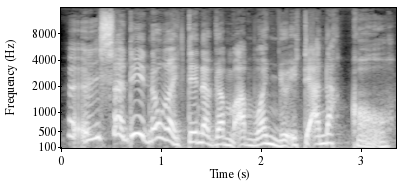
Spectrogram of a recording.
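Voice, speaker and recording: A protective older-generation mother questions carefully in an Ilocano accent. Her radio drama delivery is measured and probing, recorded dry and close. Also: mid-range voice, wildly swooping pitch, a little mellow, breathy edge, no room sound, exaggerated voice. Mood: wary, probing. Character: probing, cautious mother of a grown daughter. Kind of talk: Filipino radio drama acting.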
